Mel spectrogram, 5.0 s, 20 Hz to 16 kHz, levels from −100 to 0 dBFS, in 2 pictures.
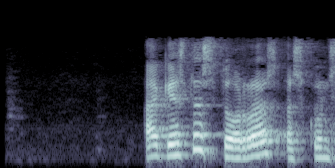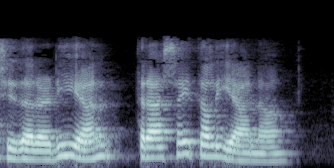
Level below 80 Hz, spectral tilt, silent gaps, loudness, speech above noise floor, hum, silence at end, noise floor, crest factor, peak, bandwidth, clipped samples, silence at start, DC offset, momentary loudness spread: -60 dBFS; -5 dB/octave; none; -16 LUFS; 53 dB; none; 0.35 s; -69 dBFS; 16 dB; -2 dBFS; 7.8 kHz; under 0.1%; 1.1 s; under 0.1%; 8 LU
